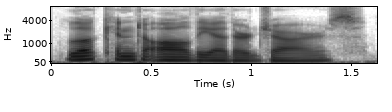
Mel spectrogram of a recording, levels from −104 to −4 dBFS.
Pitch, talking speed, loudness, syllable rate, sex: 110 Hz, 220 wpm, -18 LUFS, 5.4 syllables/s, male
